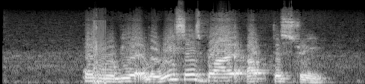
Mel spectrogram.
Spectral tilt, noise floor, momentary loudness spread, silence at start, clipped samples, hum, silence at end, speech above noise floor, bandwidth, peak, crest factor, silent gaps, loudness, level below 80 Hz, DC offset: -4.5 dB/octave; -31 dBFS; 7 LU; 0.15 s; 0.5%; none; 0.35 s; 26 dB; 19.5 kHz; 0 dBFS; 6 dB; none; -5 LUFS; -32 dBFS; under 0.1%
